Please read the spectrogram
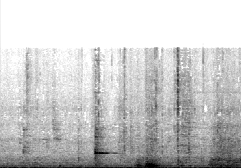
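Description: Restaurant room tone: a steady low hum with a couple of light clinks of forks against plates and a faint murmur of background voices.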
